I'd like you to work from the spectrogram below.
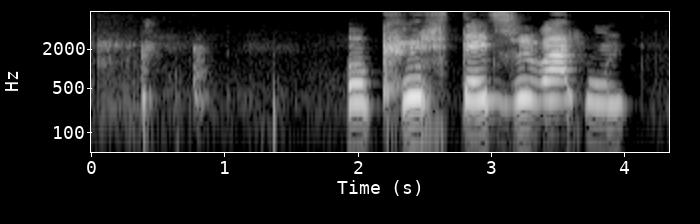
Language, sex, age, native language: Icelandic, male, 7, Icelandic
